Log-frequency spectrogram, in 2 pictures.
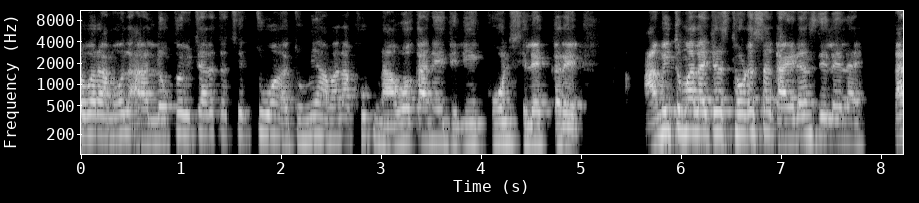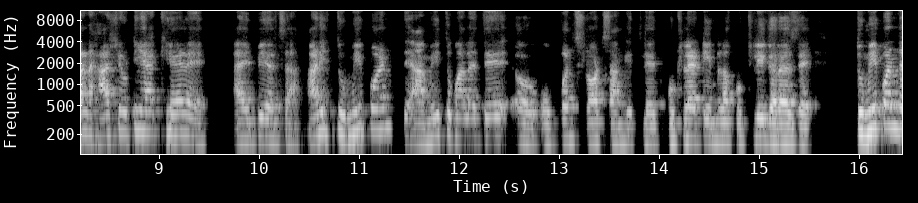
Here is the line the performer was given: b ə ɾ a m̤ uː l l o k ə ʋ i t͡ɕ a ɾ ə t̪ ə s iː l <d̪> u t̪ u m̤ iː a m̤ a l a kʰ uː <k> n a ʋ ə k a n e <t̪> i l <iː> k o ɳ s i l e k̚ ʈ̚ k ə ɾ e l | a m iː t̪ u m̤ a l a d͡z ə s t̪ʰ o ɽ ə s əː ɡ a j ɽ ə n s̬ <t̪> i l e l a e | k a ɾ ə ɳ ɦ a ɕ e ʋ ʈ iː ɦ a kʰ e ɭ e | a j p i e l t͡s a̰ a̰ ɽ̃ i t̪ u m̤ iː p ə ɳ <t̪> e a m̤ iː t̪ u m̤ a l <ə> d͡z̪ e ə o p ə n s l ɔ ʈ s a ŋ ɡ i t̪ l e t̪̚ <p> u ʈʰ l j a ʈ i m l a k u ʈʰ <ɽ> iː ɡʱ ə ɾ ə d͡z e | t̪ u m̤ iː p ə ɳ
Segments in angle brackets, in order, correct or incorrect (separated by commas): incorrect, incorrect, incorrect, correct, incorrect, correct, incorrect, incorrect, incorrect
